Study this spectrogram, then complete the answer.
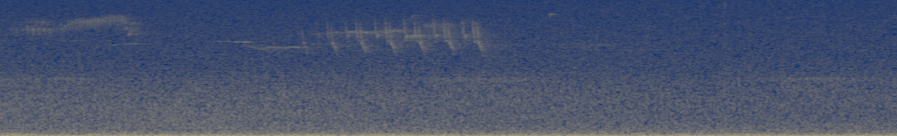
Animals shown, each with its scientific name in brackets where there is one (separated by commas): Black-capped Chickadee (Poecile atricapillus), Ovenbird (Seiurus aurocapilla), Northern Parula (Setophaga americana), Black-throated Green Warbler (Setophaga virens)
